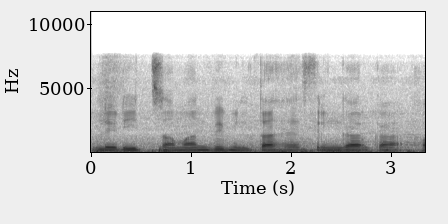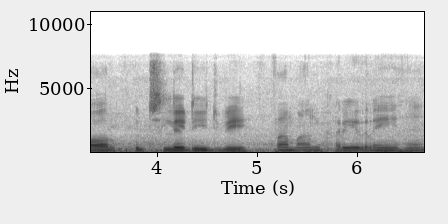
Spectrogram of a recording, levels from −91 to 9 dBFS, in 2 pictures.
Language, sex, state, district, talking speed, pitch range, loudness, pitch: Hindi, male, Madhya Pradesh, Katni, 135 wpm, 100-105 Hz, -17 LUFS, 105 Hz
